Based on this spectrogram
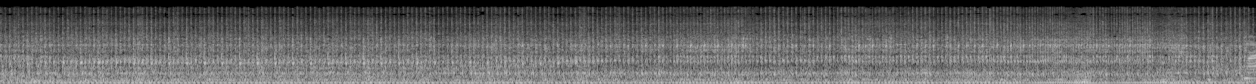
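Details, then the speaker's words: Isuzu Panther Touring diesel, overhauled a year ago but blowing by again; cold idle rough and shaking with heavy hammering knock, loping beat, one cylinder weak; mechanic suspects scored liner. "ada kemungkinan menurut iramanya jadi satu-satu ini ada kemungkinan ini pelindungnya sudah baret ya ini ada kemungkinan linernya sudah baret makanya ini satu silinder seperti kurang ada tenaganya dan pincangan"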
